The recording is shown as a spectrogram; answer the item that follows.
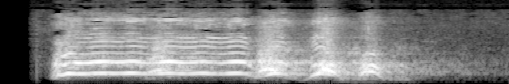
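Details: Guard dogs barking: a long, steady, harmonic whine-like note holds for about a second, then three quick, loud barks follow in rapid succession before fading.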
